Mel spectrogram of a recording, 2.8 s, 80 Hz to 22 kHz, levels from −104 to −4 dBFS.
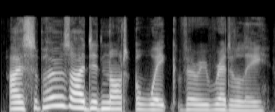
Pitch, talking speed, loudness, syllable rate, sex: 200 Hz, 175 wpm, -18 LUFS, 6.1 syllables/s, female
